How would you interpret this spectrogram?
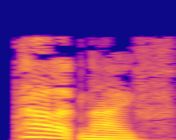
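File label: "palette knife", American English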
